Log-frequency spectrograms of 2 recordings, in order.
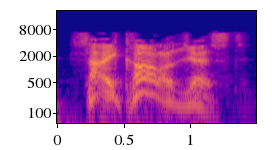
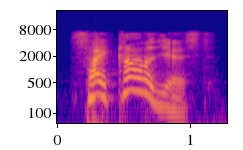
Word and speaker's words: psychologist: was giving examples of words that begin with silent p like pseudo and domain and psychologist psychologist right that's a silent p word too i wasn't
